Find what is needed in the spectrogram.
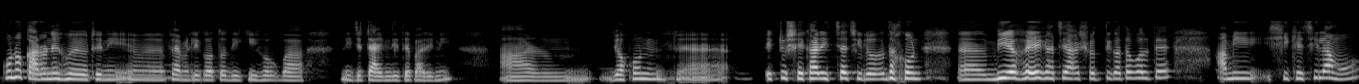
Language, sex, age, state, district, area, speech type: Bengali, female, 30-45, West Bengal, Darjeeling, urban, spontaneous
